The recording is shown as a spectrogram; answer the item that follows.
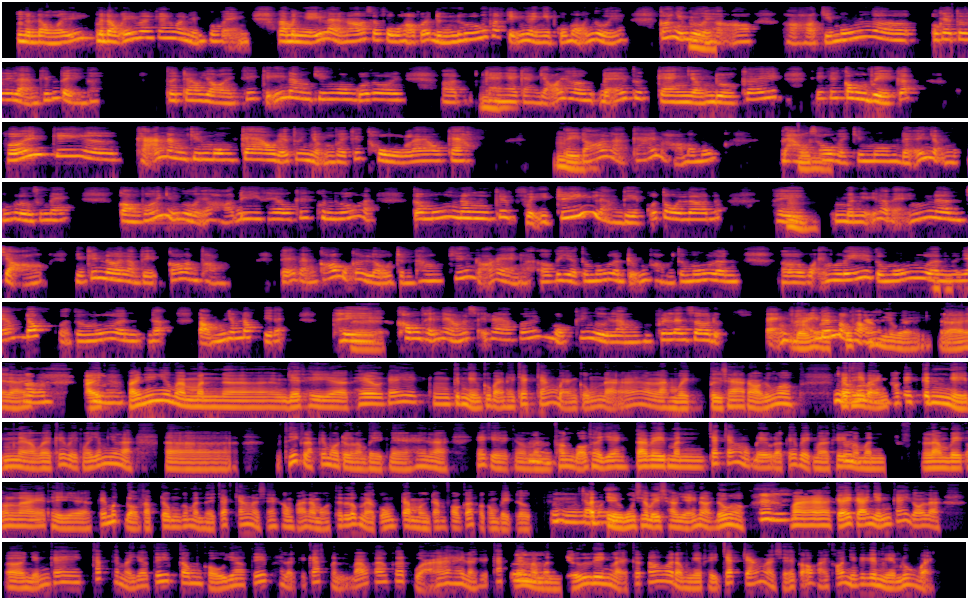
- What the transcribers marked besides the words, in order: tapping; in English: "freelancer"; chuckle; in English: "focus"; laughing while speaking: "Ừm"
- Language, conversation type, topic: Vietnamese, podcast, Bạn nghĩ gì về làm việc từ xa so với làm việc tại văn phòng?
